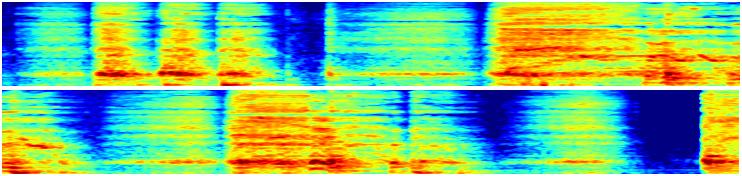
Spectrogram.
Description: I've got a real wheeze on my chest this morning - which should please fans of my wet, wheezy, chesty cough.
